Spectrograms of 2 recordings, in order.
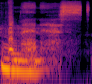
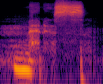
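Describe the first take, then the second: First: It is said with a growl. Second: It is said without a growl.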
